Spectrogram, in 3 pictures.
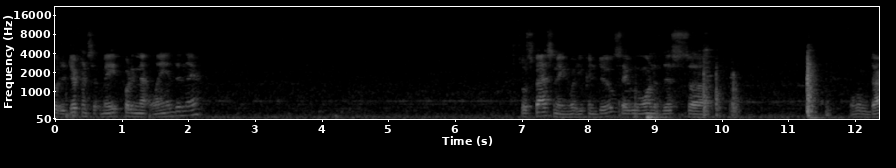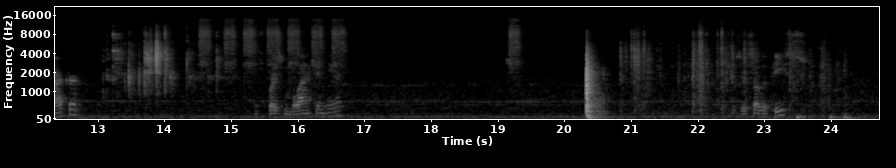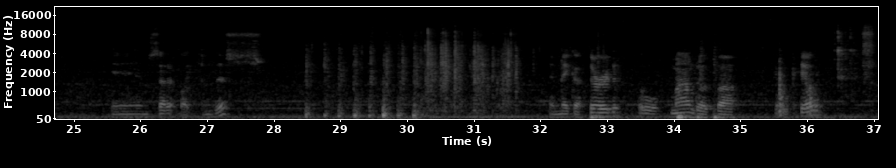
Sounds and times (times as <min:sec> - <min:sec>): Speech: 0:00.0 - 0:02.2, 0:07.0 - 0:09.9, 0:12.0 - 0:12.8, 0:15.4 - 0:16.8, 0:22.6 - 0:23.7, 0:25.6 - 0:27.9, 0:32.2 - 0:35.0, 0:35.7 - 0:36.2
Inside, small room: 0:00.0 - 0:37.0.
